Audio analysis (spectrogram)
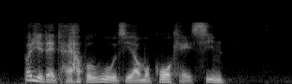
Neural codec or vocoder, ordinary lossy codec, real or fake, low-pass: codec, 16 kHz in and 24 kHz out, 0.6 kbps, FocalCodec, streaming, 4096 codes; MP3, 48 kbps; fake; 7.2 kHz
